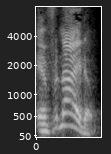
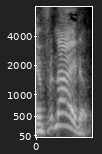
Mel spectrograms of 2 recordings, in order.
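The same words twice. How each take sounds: First: The word is said with a southern pronunciation. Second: The word is said with a southern pronunciation.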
